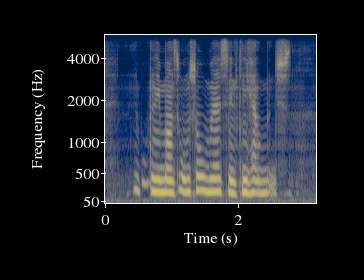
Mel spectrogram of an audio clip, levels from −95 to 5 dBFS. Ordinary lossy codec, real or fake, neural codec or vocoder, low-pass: none; fake; autoencoder, 22.05 kHz, a latent of 192 numbers a frame, VITS, trained on many speakers; 5.4 kHz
